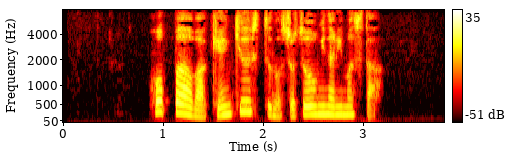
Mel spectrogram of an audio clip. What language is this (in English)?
Japanese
